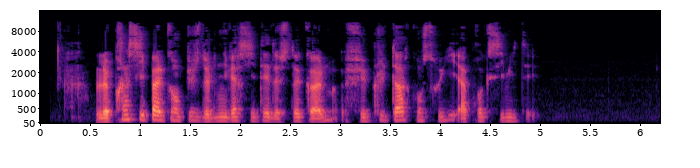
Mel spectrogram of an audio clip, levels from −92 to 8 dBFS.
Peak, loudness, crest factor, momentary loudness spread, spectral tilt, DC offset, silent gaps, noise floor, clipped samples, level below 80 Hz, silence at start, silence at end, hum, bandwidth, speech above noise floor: -2 dBFS; -24 LUFS; 24 dB; 15 LU; -4.5 dB/octave; under 0.1%; none; -72 dBFS; under 0.1%; -64 dBFS; 0.25 s; 1.3 s; none; 11.5 kHz; 47 dB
